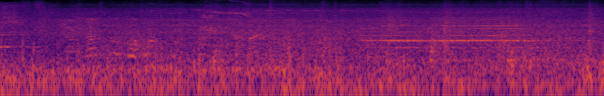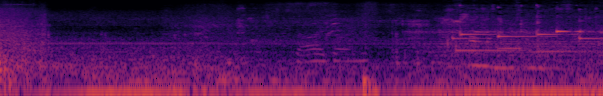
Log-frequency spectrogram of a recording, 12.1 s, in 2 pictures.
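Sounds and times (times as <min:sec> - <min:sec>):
train wheels rumbling on rails: 0:00.0 - 0:06.6.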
